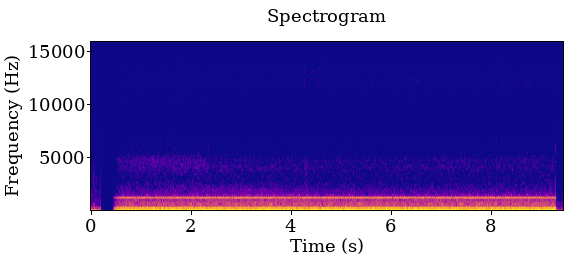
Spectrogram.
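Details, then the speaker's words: 2021 Maruti Ignis petrol, about 20,000 km, idling and heard from inside the cabin before repair: a constant high whine over the engine, noticeable when parked somewhere quiet. The cause was a worn water pump bearing, fixed by replacing the pump. "നമ്മൾ വാഹനത്തിന്റെ ഉള്ളിൽ ഇരുന്നിട്ടുള്ള ഒരു noise ആണ് silent ആയിട്ടുള്ള സമയത്ത് ഈ ഒരു noise ആണ് വരുന്നത്"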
